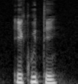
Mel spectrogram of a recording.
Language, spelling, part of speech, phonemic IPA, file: French, écouter, verb, /e.ku.te/, Fr-écouter.ogg
- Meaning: 1. to listen 2. to listen to 3. to watch (a film or television)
